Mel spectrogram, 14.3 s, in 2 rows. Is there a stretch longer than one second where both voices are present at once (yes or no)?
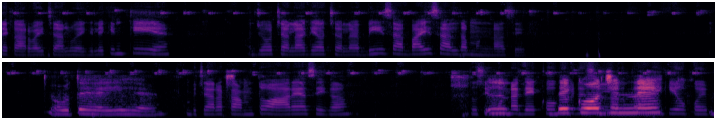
yes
